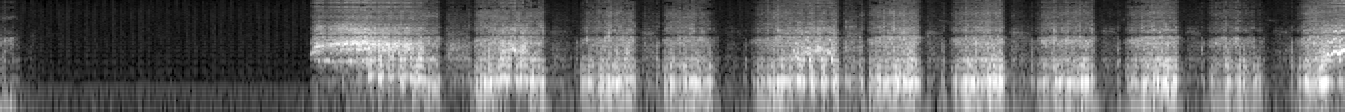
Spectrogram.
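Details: Horses on a farm neighing, a loud whinny after three seconds of silence followed by a rapid series of short, evenly spaced bursts of sound, like galloping or repeated snorts, continuing to the end.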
